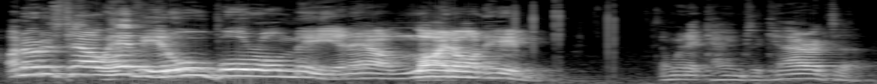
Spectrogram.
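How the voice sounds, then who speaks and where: An actor playing a rough old ex-convict in a radio play, with a working-class English accent, telling his past in an emphatic, colloquial way. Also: a little high, a bit bright. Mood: bitter indignation. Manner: colloquial, emphatic storytelling that swings into indignation. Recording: roomy, distant from the mic.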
